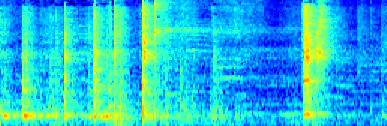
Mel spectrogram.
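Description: A metal pressure cooker lid clanks and clicks as it is handled.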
